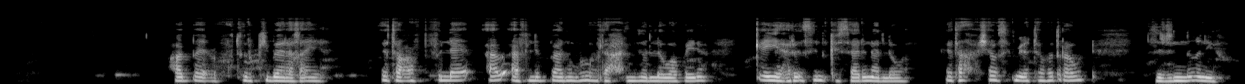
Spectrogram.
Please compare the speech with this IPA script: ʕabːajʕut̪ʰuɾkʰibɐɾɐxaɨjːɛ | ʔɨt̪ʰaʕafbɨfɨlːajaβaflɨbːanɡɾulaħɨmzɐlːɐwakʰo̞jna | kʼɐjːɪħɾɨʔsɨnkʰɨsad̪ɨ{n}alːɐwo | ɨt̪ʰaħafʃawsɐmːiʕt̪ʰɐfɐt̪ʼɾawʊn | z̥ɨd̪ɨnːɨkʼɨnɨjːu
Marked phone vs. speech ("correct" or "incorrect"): correct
